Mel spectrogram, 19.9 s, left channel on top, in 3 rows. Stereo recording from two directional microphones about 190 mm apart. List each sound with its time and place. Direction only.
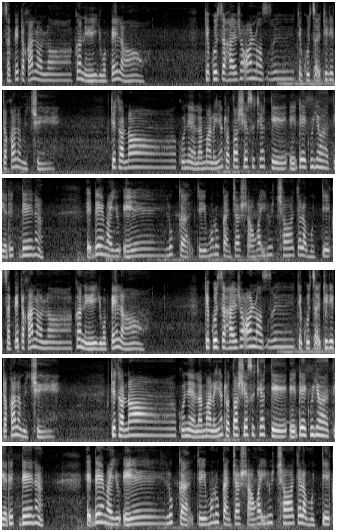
0.0 s speech: 25° right (ahead or behind)
4.0 s speech: 20° right (ahead or behind)
8.8 s speech: 20° right (ahead or behind)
